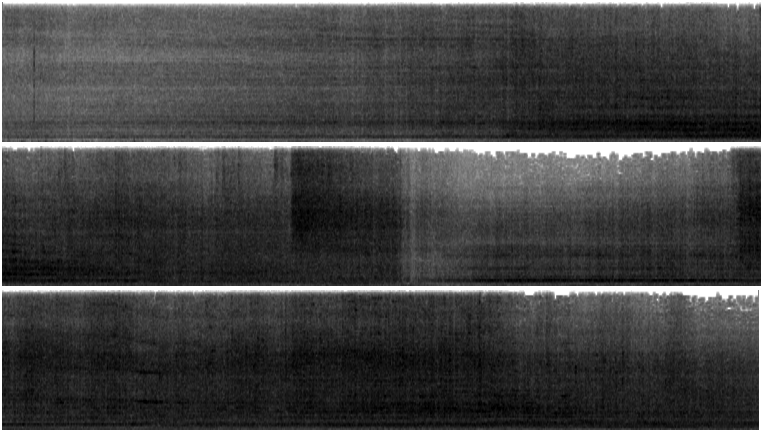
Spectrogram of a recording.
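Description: Passenger train passing close by: the rumble of wheels on rail swells over several seconds as it approaches, then runs loud and steady with a low hum and a faint whine in it, dipping briefly about halfway. It cuts off suddenly at the end.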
